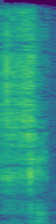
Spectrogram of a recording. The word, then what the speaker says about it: Het: que é a letra Het, de novo, Het, tá certo? Que a gente escreve CH nos nossos livros, mas na hora a fonética é Het, Het, como se fosse dois R's, Het.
